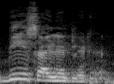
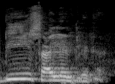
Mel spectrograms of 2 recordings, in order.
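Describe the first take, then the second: No difference in how they are said.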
